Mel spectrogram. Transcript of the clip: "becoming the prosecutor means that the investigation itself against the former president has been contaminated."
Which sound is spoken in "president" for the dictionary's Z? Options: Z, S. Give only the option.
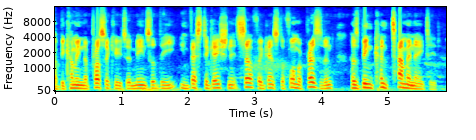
Z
